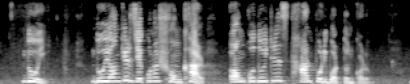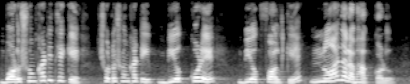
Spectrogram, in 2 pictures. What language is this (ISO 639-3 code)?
ben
